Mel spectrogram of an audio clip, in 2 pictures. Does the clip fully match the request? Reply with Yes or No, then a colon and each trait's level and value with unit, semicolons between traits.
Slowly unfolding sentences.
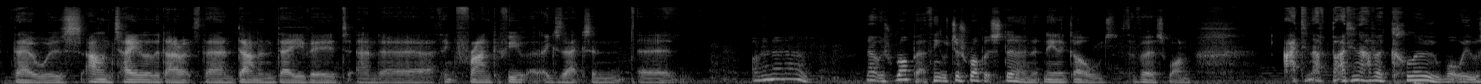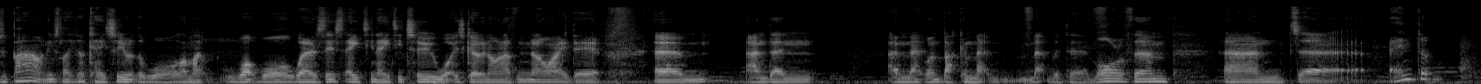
No: average, 200 wpm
